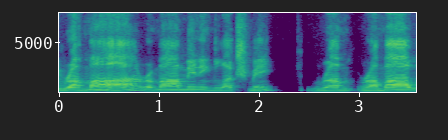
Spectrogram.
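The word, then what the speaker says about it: रमा: So it says here Rama Rama meaning Laxmi Ram Rama with a long a right is eternally is eternally untouched by sorrow while others all others are touched by sorrow.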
